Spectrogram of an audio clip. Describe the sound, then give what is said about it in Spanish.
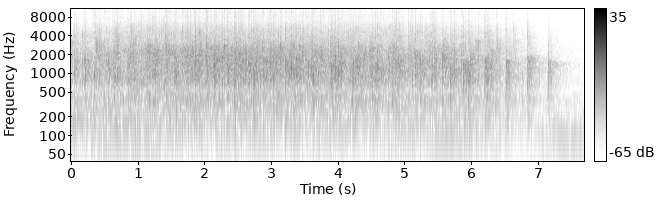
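An audience bursts into sustained applause given to God, a dense, steady wash of many hands clapping that holds strong for several seconds, then thins into scattered final claps and fades out. “Le damos un aplauso a Dios por eso.”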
